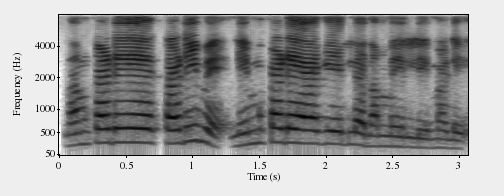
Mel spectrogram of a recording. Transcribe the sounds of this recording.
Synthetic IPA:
nɐmːɐkɐɽekɐɽimenimːɐkɐɽeaːɡeilːɐnɐmːɐilːimɐɭe

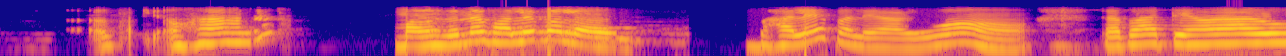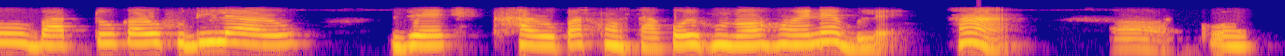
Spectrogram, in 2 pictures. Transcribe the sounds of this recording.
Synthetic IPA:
ɦãɦa | manzɔnɛbʱalɛpalɛaɹu | bʱalɛpalɛaɹuɔ̃tapatɛʊ̃aɹubatːʊkaɹuxudʱilɛaɹu | zɛkʰaɹupatxɔ̃sakoɹjɦunɔɹɦɔjnɛbulɛ̰ | hã | kɔ

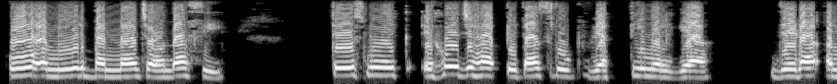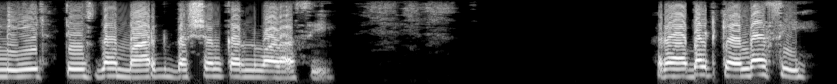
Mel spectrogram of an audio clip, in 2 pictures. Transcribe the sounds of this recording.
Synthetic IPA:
oːəmiːɾbənːaːt͡ʃaːʊ̃nd̪aːsiː | t̪eːʊsnũːɪkeɦoːd͡ʒəɦaːpɪt̪aːsɾuːpʋjək̚t̪iːmɪlɡɪjaː | d͡ʒeːɽaːʔəmiːɾt̪eːʊsd̪aːmaːɾɡd̪əɾʃənkəɾənʋaːlaːsḭː | ɾaːbəɾʈkɛ̃ːnd̪aːsiː

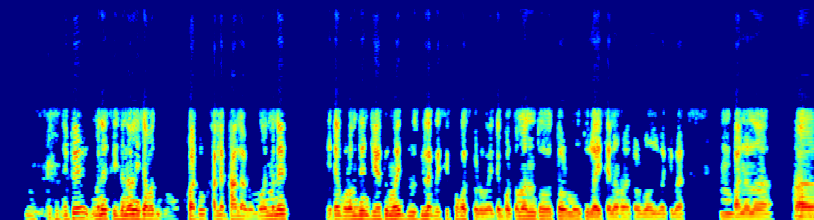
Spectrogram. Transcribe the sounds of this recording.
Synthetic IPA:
etuɛmanɛsizɔnalhis̬abɔt̚ | kʰɔwat̬ʊkʰalɛbʱalaɹʊmojmanɛ | ejtiaɡɔɹɔmdinziɦɛtʊmojdus̬bilak̚besipʰɔkaskɔɹʊ̃etiabɔɹtɔmantʊtɔɹmuɹzulajsɛnɔɦɔjtɔɹmɔzubakiba | banana | aɹ

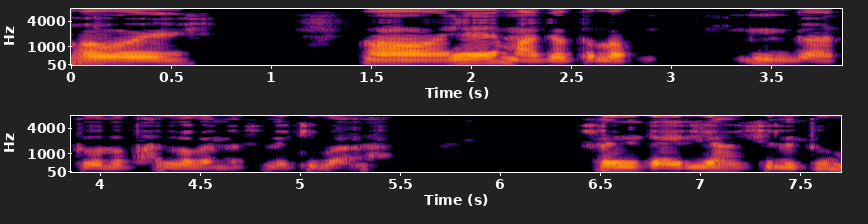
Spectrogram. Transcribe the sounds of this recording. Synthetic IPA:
hoj | ɔ̃ɛmazɔtɔlɔp̚ | ɡatuɔlɔp̚bʱalːɔɡanasilɛkiba̰ | xeɹidajɹijaɦojsilɛtʊ

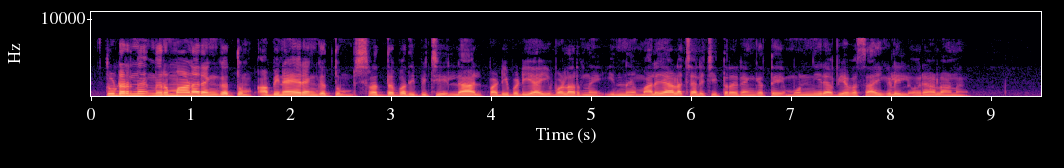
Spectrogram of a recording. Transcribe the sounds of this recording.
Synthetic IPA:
t̪uɽɐrnːɨnirmaːɳɐɾe̞ŋɡɐt̪ːumɐ̰bʱinɐːjɐɾe̞ŋɡɐt̪ːumɕrɐd̪ʱːɐbɐd̪ipːit͡ɕːɨlaːlpɐɽibɐɽijaːjiʋɐɭɐrnːɨʔinːɨmɐlɐjaːɭɐt͡ɕɐlɐt͡ɕːit̪rɐɾe̞ŋɡʱɐt̪ːe̞munːiɾɐʋjɐʋɐsaːjiɣɐɭilo̞̰ɾaːɭaːɳɨ

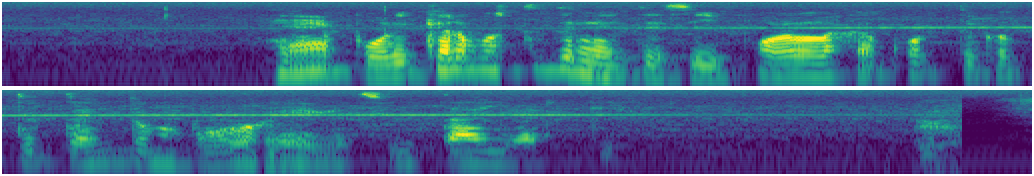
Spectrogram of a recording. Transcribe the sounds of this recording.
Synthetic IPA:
hɛ̃poɾikʰːaɾɔpost̪ʰit̪̬init̪et͡ɕʰipɔɾolakʰakoɾt̪ːikot̪ːet̪ɛk̚d̪ombɔɽoɦojeɡet͡ɕʰit̪ajaɾki

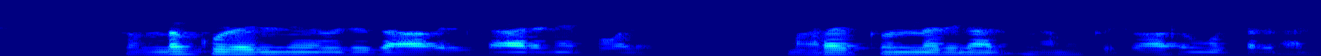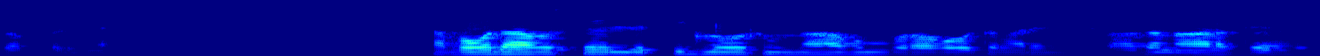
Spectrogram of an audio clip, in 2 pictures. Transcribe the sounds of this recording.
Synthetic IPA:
t̪o̞ɳɖɐkːuɻɐineɐɽuɡaːʋɐlkaːɾɐnepːo̞ːle̞ | mɐrɐkːunnɐɽinaːlnɐmukːɨɕwaːsɐmːuʈːɐlɐ̰ɾubʱɐpːeɽulːɐ | ɐbo̞ːd̪aːʋɐst̪ʰɐjilːepːiɡɭo̞ːsumnaːʋumpurɐʋoːʈːɨmɐɾɐniɕwaːsɐnaːɭɐt̪ːeɐ

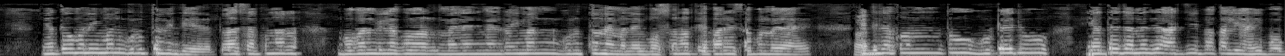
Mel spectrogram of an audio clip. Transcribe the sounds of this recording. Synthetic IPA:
ɛjat̪̬ɛmanɛimanɡuɾut̪ːɔnid̪ieplasapɔnaɾbɔɡanbilaɡɔɾmɛned͡ʒmɛɳʈɔimanɡuɾut̪ːɔnajmanɛbɔsɔɾɔt̪ɛbaɾɦisabɔlɔjaɦɛ | ɛd̪inakʰɔnt̪ɔɡuʈejt̪u | ɛjat̪̬ɛd͡ʒanɛd͡ʒɛaɾd͡ʒibakaliaɦibɔ

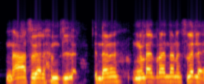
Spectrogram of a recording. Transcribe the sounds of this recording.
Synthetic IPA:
aːsukaːlɐlhɐmd̪ulilːa̰ | end̪aːɳɨniŋːɐɭɽeːip̬ːraːjend̪aːɳɨsukaːlːe

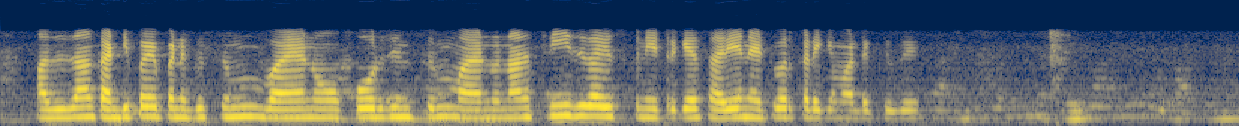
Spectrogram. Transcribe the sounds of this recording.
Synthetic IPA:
ɐðɯt̪ãːkɐɳɖɪpːaːjpɐɳːɯk̬ːɯsɪmʋɐjɐɳʊ̃foːɾd͡ʒɪnsɪmʋɐjɐɳʊ̃naːnt̪ɾiːd͡ʒɯt̪ãːjuːspɐɳːɪʈːɾɯkːẽːsɐɾɪjaːnɛʈːʋɐɾkːɐɽɛɪkːɐmaːʈːɐɾɯkːɯðɯ

